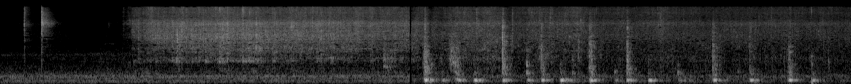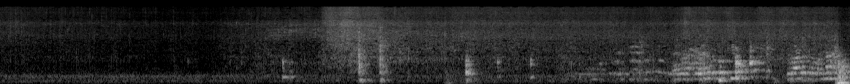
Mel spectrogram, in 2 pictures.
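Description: Whole spices, including black cardamom, three cloves, two cinnamon sticks and cumin, fry in oil with a low sizzle and repeated spoon stirring taps, while someone talks over it.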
